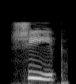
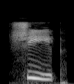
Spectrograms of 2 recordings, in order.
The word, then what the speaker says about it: sheep: The vowel sound in ship is a short sound, while the vowel in sheep is a long I sound. Let us practice these sounds again. Ship, sheep.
